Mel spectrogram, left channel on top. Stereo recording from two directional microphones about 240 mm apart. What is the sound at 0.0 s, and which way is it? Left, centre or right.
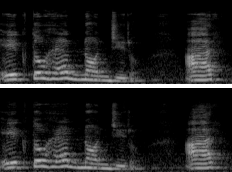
Speech, left.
